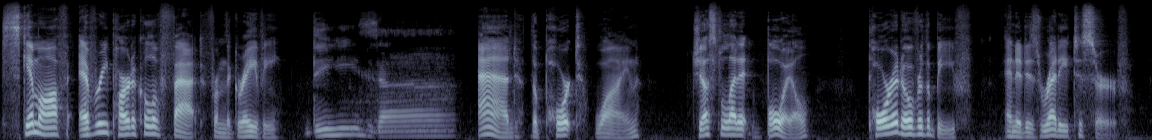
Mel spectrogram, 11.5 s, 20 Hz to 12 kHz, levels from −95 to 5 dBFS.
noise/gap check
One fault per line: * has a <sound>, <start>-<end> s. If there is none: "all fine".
* has a sigh, 3.1-4.6 s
